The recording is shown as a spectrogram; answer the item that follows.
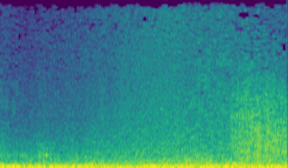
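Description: Cinematic logo-animation sound effects: a loud, steady low rumble with a whoosh swelling near the end.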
